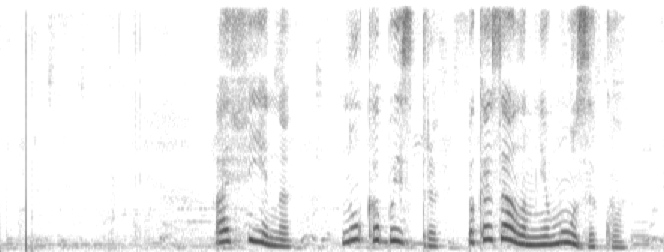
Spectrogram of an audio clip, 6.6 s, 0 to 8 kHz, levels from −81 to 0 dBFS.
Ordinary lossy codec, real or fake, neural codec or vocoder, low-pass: none; real; none; none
